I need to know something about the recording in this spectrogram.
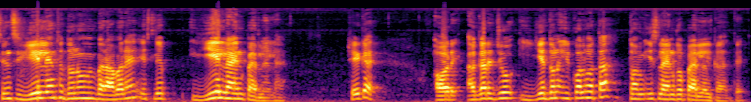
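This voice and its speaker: A man's voice: high-pitched, lively intonation, moderate pace. Indian man teaching maths in Hinglish. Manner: mixes Hindi with English, asks and answers his own questions. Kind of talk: explaining textbook exercises step by step.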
